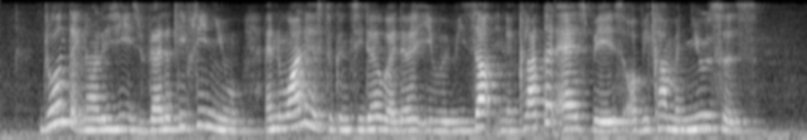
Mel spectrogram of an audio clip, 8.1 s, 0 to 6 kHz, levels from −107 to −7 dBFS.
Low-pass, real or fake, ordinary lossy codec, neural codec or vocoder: 5.4 kHz; real; AAC, 48 kbps; none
